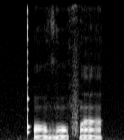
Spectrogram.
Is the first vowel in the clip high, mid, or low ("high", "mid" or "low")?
mid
